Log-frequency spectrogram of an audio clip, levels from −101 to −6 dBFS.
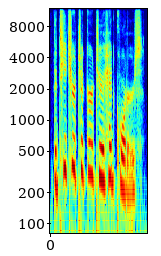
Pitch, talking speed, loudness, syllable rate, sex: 260 Hz, 185 wpm, -16 LUFS, 5.3 syllables/s, female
